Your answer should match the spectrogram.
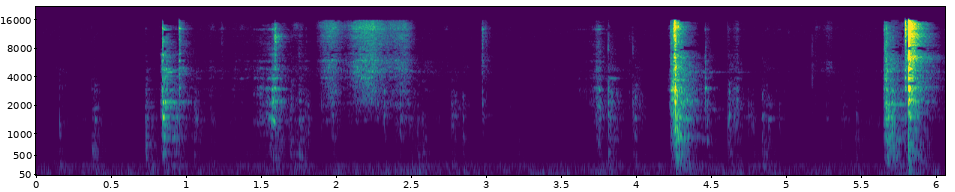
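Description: Metal poles of a portable projector-screen stand clicking and knocking as they are slotted into their joints, a handful of separate clicks with the sharpest about four seconds in and just before the end.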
